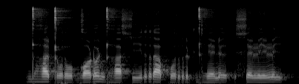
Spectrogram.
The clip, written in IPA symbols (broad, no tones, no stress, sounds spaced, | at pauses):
ɖʱ a ʈ o ɾ o ɡ ɔ ɽ o ɳ ɖʱ a x i r a p o r u ʈ ɖʱ e ɳ ɪ | x e ɭ i ɭ i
